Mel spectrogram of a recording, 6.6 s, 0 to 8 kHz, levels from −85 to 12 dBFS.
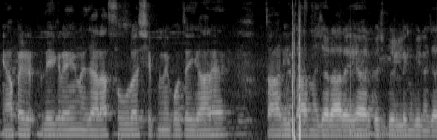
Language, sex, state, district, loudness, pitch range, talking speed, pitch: Hindi, male, Haryana, Rohtak, -26 LUFS, 110-120 Hz, 200 wpm, 115 Hz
